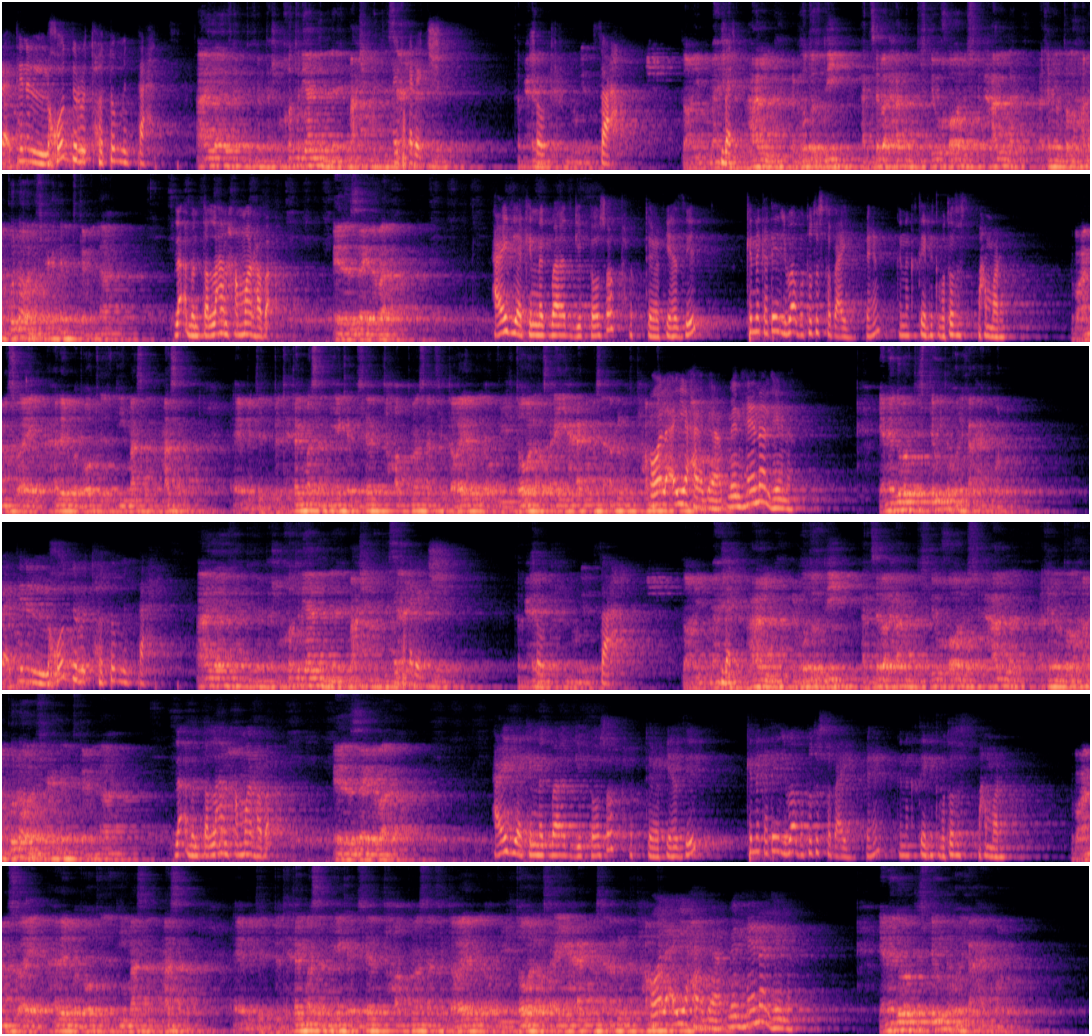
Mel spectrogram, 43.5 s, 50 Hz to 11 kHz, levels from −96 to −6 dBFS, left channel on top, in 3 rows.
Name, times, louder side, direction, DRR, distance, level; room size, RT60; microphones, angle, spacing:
voice 1, 0.0-2.1 5.2-5.9 7.0-7.5 8.0-8.9 9.6-9.8 16.8-18.1 21.1-23.8 24.4-27.9 37.7-39.6, left 3 dB, 45° left, 9 dB, 0.4 m, -29 dB
voice 2, 2.6-5.9 6.9-7.9 9.1-16.1 18.9-19.8 28.8-38.4 40.4-42.3, equal, 25° left, -3 dB, 3.3 m, -30 dB
sound 1, 16.4-22.9, left 1 dB, 60° left, 3.3 m, -52 dB
18.0 x 10.0 x 7.3 m, 2.4 s
head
